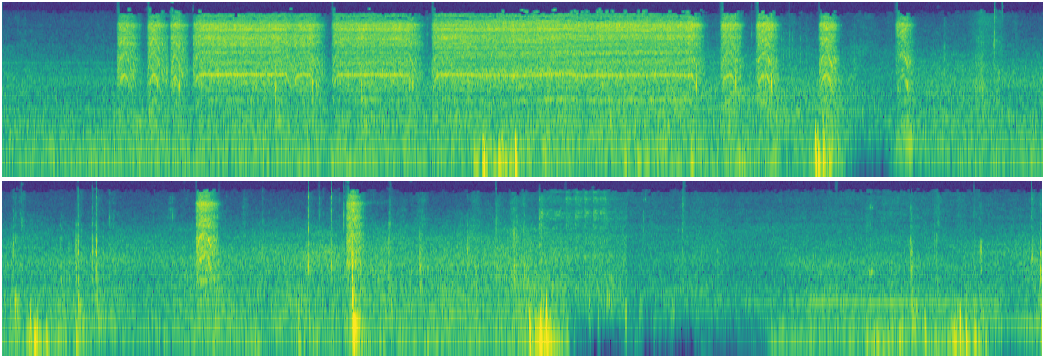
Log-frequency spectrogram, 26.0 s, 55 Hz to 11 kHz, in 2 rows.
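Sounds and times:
electric screwdriver motor whining: 0:01.4 - 0:10.5, 0:11.2 - 0:11.4, 0:15.4 - 0:15.8.

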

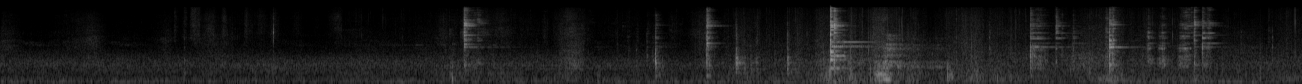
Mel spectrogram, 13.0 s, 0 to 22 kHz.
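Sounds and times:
metal-on-metal clinks: 0:04.5 - 0:05.1, 0:06.4 - 0:09.1, 0:10.3 - 0:12.8.

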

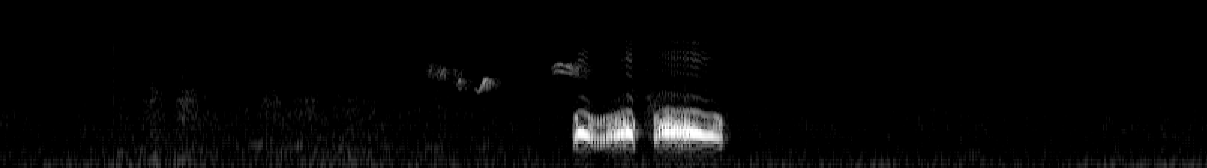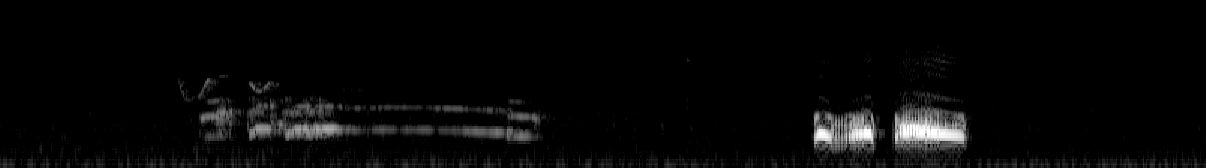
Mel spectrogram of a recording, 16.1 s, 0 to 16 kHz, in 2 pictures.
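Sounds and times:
dove cooing: 0:03.8 - 0:04.9, 0:13.5 - 0:14.6.

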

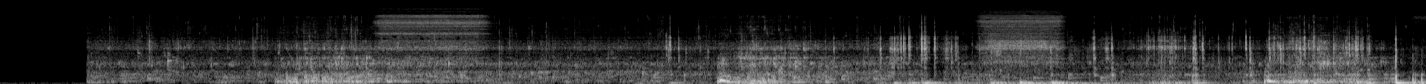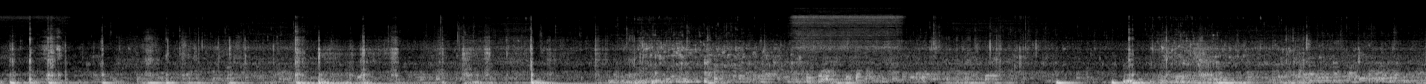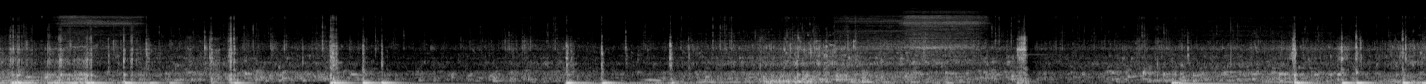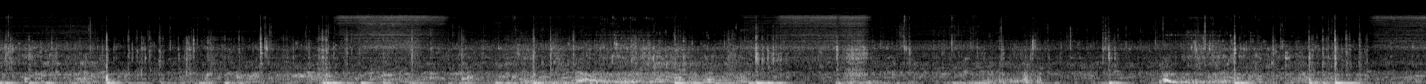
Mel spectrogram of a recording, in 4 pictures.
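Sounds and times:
regulator inhale hiss: 0:03.7 - 0:05.2, 0:09.7 - 0:10.8, 0:22.2 - 0:23.5, 0:29.0 - 0:30.1, 0:37.0 - 0:38.7, 0:46.1 - 0:47.5, 0:50.2 - 0:52.4, 0:56.4 - 0:57.0
gurgling exhaust bubbles: 0:07.0 - 0:08.6, 0:44.8 - 0:57.0.

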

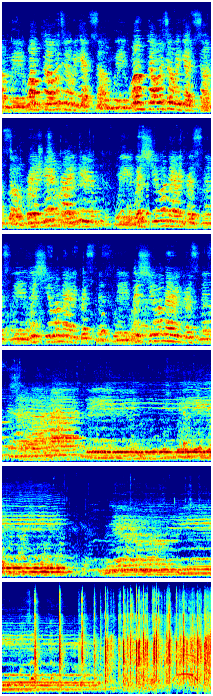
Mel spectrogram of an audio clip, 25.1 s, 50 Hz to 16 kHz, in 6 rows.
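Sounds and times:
group singing unaccompanied: 0:00.0 - 0:23.1
applause: 0:21.5 - 0:25.0.

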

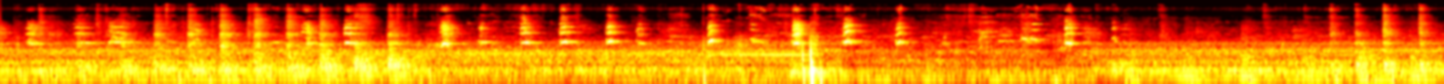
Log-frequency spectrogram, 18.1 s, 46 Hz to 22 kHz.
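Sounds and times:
dog barking: 0:05.4 - 0:08.2.

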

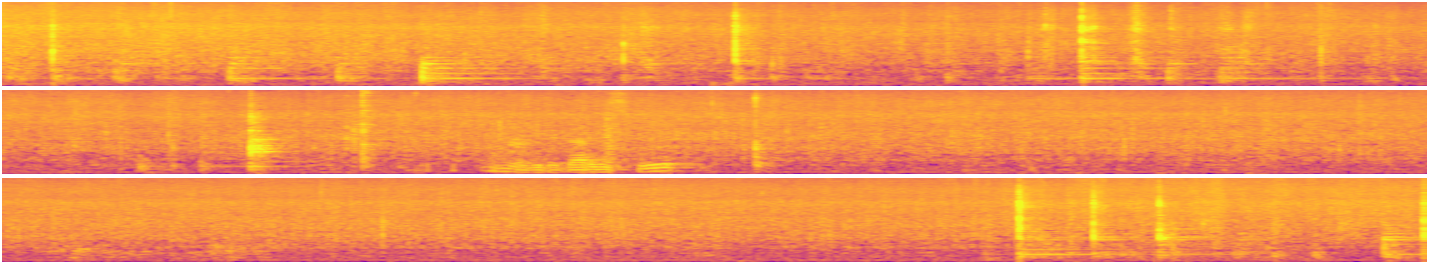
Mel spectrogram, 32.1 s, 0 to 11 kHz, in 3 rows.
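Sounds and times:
wooden spatula scraping wok: 0:00.0 - 0:06.4, 0:07.0 - 0:10.6, 0:29.0 - 0:32.0
paste sizzling in oil: 0:00.0 - 0:32.0.

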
